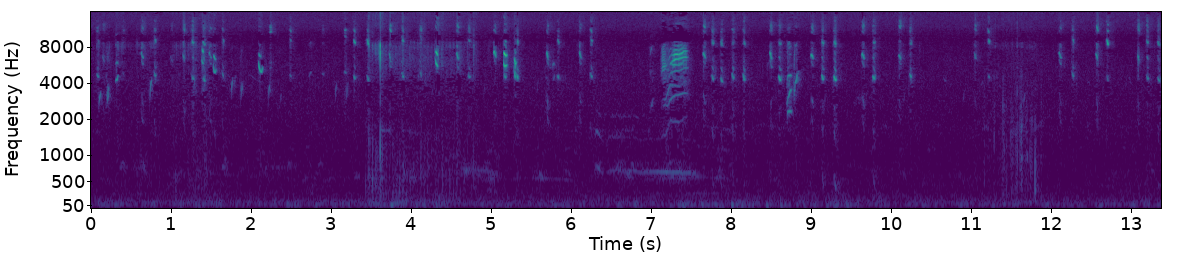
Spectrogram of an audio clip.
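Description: Faint, scattered high chirps and twitters of small songbirds, with one longer, louder call about seven seconds in.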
